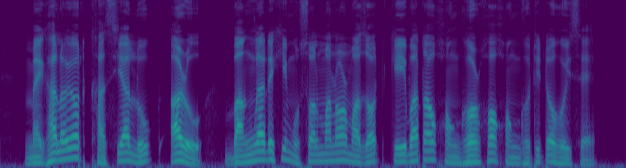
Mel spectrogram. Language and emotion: Assamese, neutral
